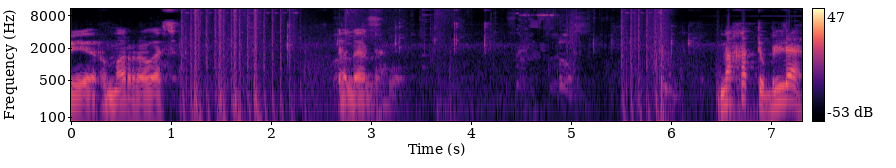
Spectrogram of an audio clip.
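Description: Rapid gunfire bursts out in short loud volleys.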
